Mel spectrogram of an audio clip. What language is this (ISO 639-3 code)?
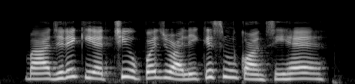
hin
